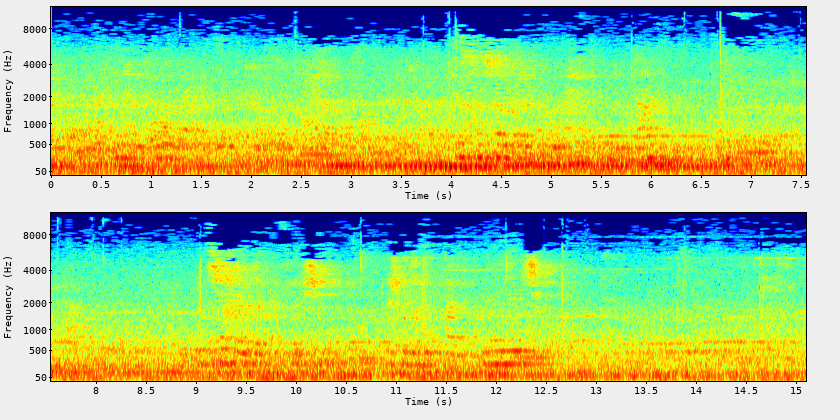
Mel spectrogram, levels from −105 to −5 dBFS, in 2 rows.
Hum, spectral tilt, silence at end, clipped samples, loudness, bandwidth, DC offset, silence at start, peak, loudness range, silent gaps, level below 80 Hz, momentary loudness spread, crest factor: none; -7.5 dB/octave; 0 s; under 0.1%; -21 LUFS; 10 kHz; under 0.1%; 0 s; -4 dBFS; 4 LU; none; -30 dBFS; 8 LU; 16 dB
